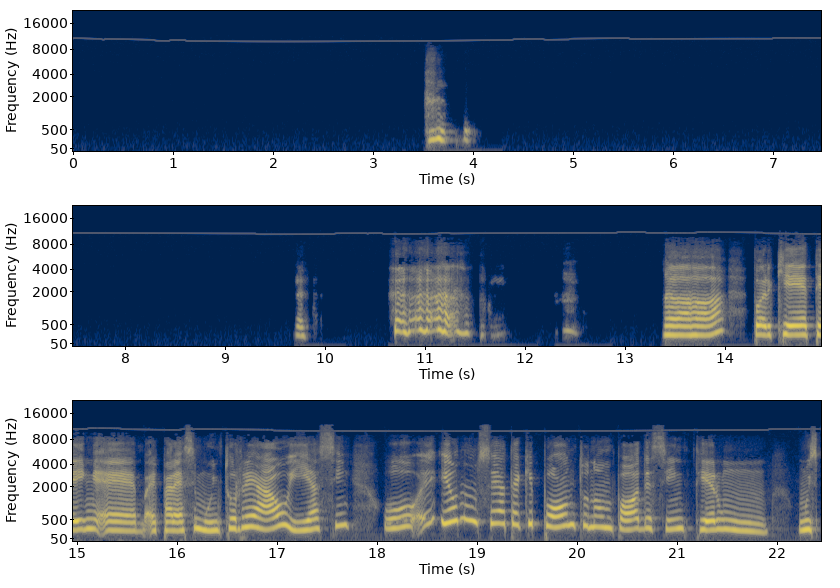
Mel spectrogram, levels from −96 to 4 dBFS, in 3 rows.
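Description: Throughout the speech a switching supply whistle sits high above it, a thin tone near 10 kHz, roughly 45 dB below the speech. A switching power supply is running in an audible burst mode or beating with another one, so its pitch wanders as the load shifts, moving between 9.88 and 11.15 kHz. On a spectrogram it appears as a narrow line running the full length, drifting within that band. It is far too small to see on the waveform.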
